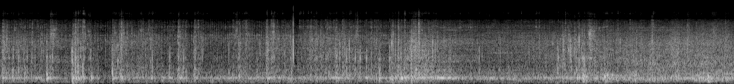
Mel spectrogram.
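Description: Mountain bike riding over a dirt trail: tyres rolling on the ground, with the chain and frame rattling and clacking sharply over bumps. Heard from a camera strapped to the rider's chest.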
